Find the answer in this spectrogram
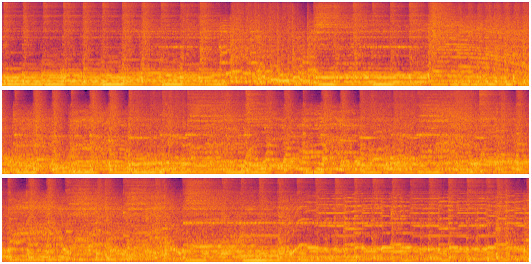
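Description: Live instrumental rock-fusion band playing: an electric guitar leads over drums, bass and keyboards, with sliding, bending guitar notes about ten seconds in.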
